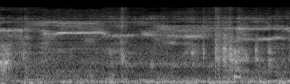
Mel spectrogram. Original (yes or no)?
no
